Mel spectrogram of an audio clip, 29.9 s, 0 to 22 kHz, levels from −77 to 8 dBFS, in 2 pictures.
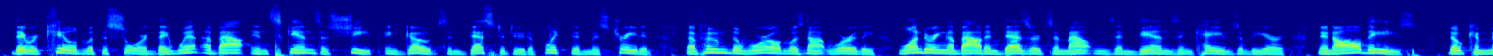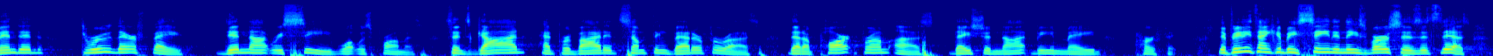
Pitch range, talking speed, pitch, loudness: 135-175 Hz, 165 wpm, 155 Hz, -37 LUFS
